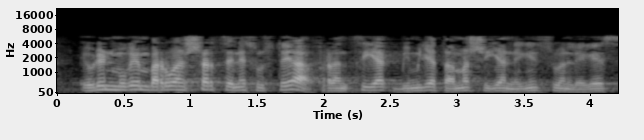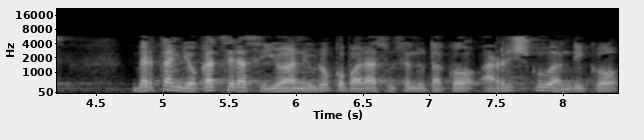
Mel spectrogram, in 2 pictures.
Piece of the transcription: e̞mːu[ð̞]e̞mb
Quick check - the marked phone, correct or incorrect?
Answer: incorrect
